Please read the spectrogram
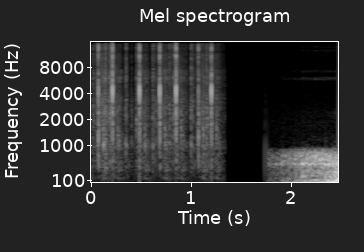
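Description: Typewriter keystroke sound effect: a quick run of about eight sharp clicks over a little more than a second as text types onto the screen, then a brief pause. A low rumbling swell begins just before the end.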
